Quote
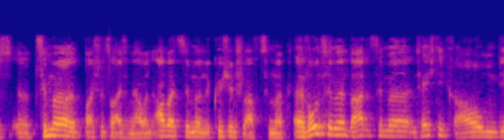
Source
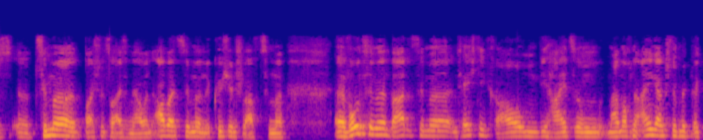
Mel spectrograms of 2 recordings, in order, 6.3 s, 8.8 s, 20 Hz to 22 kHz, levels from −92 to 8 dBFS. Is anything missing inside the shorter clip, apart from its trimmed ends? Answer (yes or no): yes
